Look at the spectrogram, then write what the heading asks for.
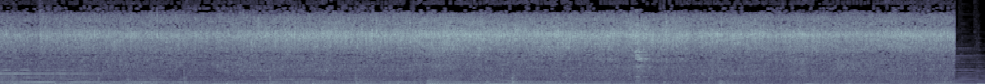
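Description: Marinated paneer pieces sizzling steadily in hot oil in a nonstick frying pan while being turned with a spatula, with a few low knocks. The sizzle cuts off abruptly near the end.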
